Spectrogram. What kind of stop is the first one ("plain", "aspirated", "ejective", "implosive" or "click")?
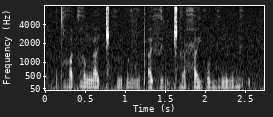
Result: plain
